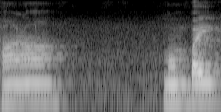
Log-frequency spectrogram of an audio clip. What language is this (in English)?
Sindhi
